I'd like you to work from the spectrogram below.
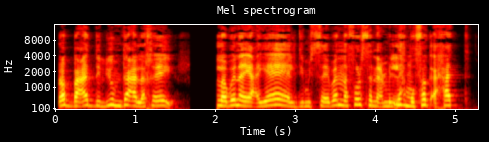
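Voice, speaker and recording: A performer voicing a stingy, grumbling middle-aged husband with an Egyptian accent, who scolds his wife in a quick, nagging way. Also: medium pitch, a bit bright, close to an everyday voice. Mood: wary.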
